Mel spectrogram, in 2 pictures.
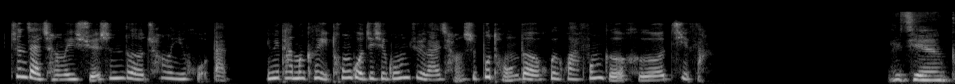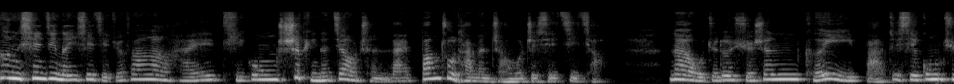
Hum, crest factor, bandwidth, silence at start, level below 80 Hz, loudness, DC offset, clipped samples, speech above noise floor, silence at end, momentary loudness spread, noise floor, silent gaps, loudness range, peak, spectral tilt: none; 18 dB; 12.5 kHz; 0.1 s; -70 dBFS; -26 LUFS; under 0.1%; under 0.1%; over 65 dB; 0 s; 12 LU; under -90 dBFS; none; 6 LU; -8 dBFS; -5.5 dB/octave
